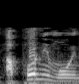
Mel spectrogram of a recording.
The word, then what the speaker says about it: aponemo: That word there is aponymo in the Greek. A-P-O-N-E-M-O.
